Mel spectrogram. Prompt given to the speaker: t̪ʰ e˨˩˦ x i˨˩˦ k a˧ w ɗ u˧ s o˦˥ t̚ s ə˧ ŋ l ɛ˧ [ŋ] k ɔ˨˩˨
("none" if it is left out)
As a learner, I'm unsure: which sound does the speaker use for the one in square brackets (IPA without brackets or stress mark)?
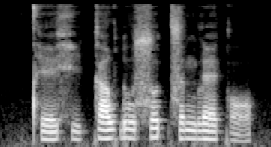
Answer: none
